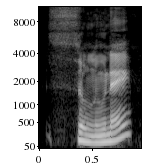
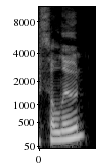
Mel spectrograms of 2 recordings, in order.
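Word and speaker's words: Selûne: doesn't help but anyways I'm going with salune cuz I think that is the most common pronunciation but I want it to be known that up until this point I've always just called her Saloon I prefer just Saloon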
